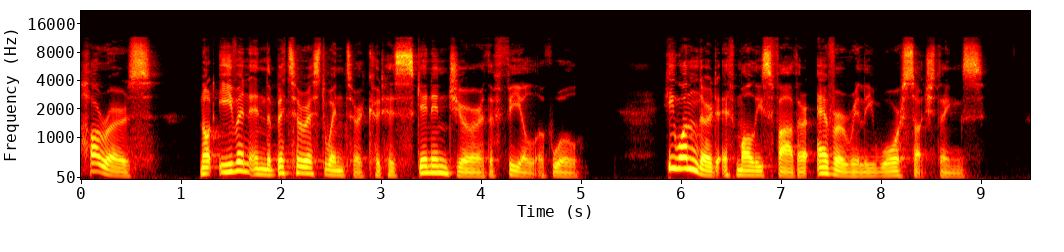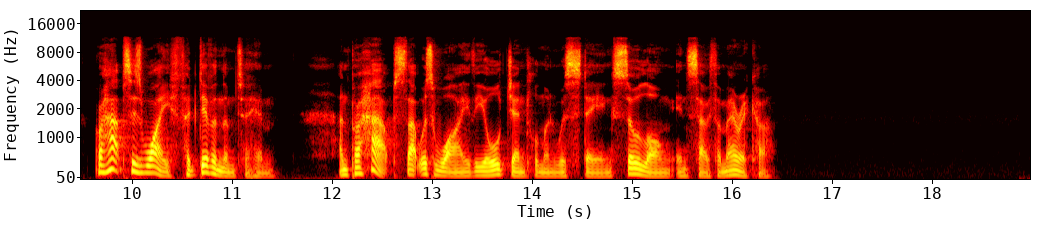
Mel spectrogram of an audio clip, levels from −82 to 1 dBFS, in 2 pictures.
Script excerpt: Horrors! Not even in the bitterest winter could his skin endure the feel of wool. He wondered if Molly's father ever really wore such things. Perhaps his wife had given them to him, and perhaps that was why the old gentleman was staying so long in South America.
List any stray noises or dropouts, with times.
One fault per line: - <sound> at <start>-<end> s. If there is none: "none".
none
